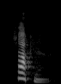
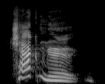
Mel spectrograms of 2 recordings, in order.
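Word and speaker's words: Choconut: Choco Nut. Okay. – Definitely. – But in Pennsylvania, it's pronounced like Chaknut.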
